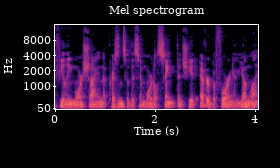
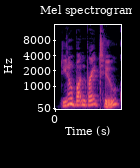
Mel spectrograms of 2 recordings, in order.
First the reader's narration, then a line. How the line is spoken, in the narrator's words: questioned Dorothy eagerly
